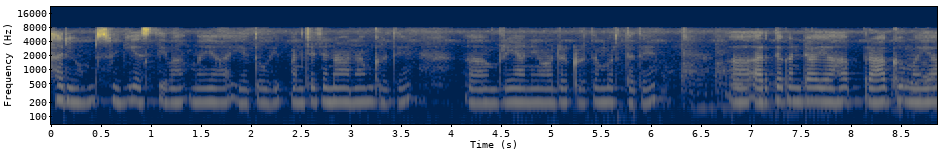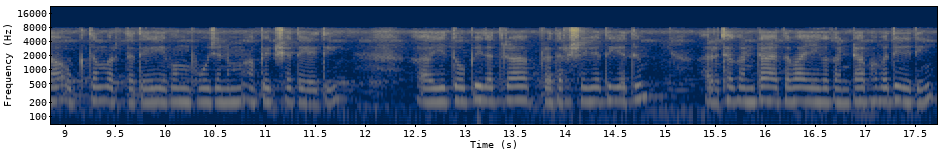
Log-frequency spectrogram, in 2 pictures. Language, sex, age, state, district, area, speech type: Sanskrit, female, 18-30, Tamil Nadu, Tiruchirappalli, urban, spontaneous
